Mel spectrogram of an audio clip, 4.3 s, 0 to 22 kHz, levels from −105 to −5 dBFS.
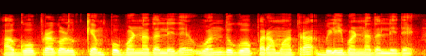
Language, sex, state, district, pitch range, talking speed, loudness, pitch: Kannada, male, Karnataka, Bangalore, 120-135 Hz, 125 wpm, -15 LUFS, 130 Hz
